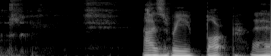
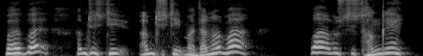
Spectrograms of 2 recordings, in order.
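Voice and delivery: much higher, whiny brother protesting innocence; mock innocent brother; 10 semitones higher than usual. Mimicking the brother caught eating noisily, high and indignant. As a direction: play the baffled brother, pitched way up.

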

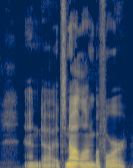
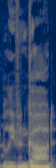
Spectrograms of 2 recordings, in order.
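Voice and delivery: mock solemn; 12 semitones lower, 8 dB quieter than usual.

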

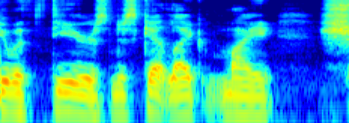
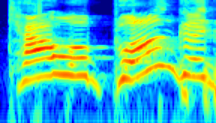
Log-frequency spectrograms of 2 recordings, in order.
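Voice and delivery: surfer cry; 11 dB louder, slower than usual. Pretend. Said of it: "do surfers say something?".

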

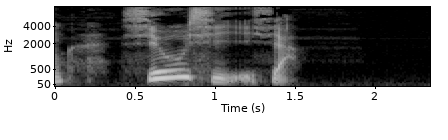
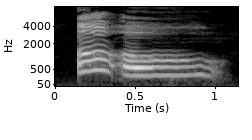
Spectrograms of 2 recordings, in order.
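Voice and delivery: high pained groan; 3 dB louder than usual. Acted. Lobster hurts back.

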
